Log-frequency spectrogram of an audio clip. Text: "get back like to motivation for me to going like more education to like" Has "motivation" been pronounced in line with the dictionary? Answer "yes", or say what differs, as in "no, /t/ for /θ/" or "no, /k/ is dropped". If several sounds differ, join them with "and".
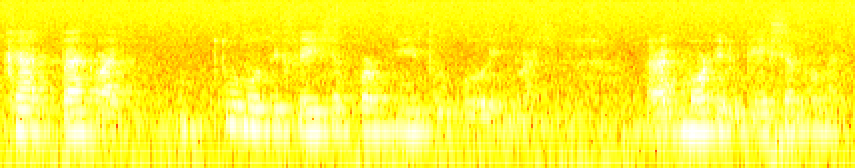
no, /f/ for /v/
